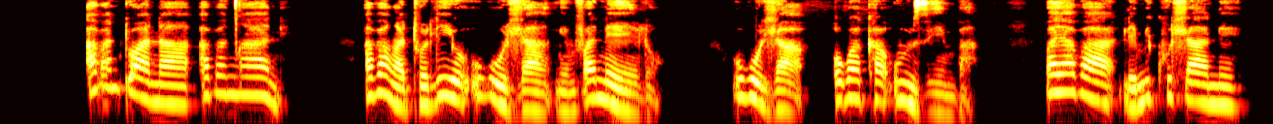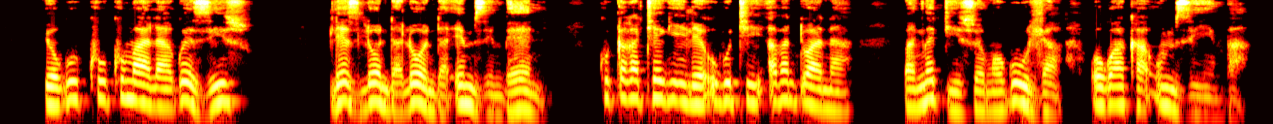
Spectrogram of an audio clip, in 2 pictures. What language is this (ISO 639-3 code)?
nde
